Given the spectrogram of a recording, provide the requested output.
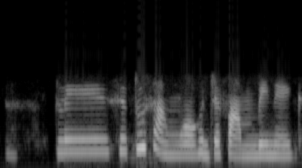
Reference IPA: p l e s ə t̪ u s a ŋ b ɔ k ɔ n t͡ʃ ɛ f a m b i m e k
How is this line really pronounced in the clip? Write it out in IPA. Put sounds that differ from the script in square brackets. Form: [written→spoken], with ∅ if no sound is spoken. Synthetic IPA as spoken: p l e s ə t̪ u s a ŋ [b→m] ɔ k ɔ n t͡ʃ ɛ f a m b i [m→n] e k

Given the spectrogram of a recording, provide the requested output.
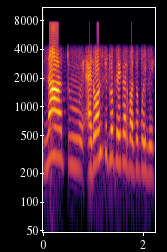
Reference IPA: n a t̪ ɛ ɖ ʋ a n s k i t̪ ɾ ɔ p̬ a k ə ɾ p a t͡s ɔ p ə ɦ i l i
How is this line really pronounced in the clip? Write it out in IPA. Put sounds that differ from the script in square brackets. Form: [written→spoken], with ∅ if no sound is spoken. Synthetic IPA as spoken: n a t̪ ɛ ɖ ʋ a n s k i t̪ [ɾ→l] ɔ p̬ [a→e] k ə ɾ p a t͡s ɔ p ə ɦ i l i

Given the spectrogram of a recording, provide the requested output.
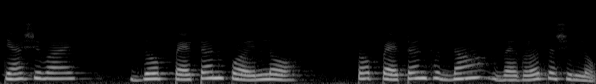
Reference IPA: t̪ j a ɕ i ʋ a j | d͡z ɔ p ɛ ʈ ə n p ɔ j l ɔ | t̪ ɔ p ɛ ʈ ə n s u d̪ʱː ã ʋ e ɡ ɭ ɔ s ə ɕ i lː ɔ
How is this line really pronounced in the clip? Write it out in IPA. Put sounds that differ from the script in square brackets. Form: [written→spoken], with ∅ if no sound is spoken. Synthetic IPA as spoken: t̪ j a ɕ i ʋ a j | d͡z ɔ p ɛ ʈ ə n p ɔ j l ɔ | t̪ ɔ p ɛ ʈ ə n s u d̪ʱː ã ʋ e ɡ ɭ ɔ [s→t͡s] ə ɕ i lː ɔ

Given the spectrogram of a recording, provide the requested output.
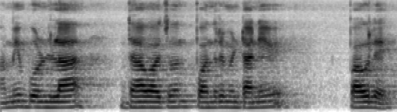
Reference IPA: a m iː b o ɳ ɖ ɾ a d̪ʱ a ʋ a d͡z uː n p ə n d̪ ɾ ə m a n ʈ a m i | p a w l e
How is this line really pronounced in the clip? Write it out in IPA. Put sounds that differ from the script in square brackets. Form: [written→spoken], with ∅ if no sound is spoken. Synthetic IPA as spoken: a m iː b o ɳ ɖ [ɾ→l] a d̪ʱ a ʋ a d͡z uː n p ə n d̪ ɾ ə m [a→i] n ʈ a [m→n] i | p a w l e

